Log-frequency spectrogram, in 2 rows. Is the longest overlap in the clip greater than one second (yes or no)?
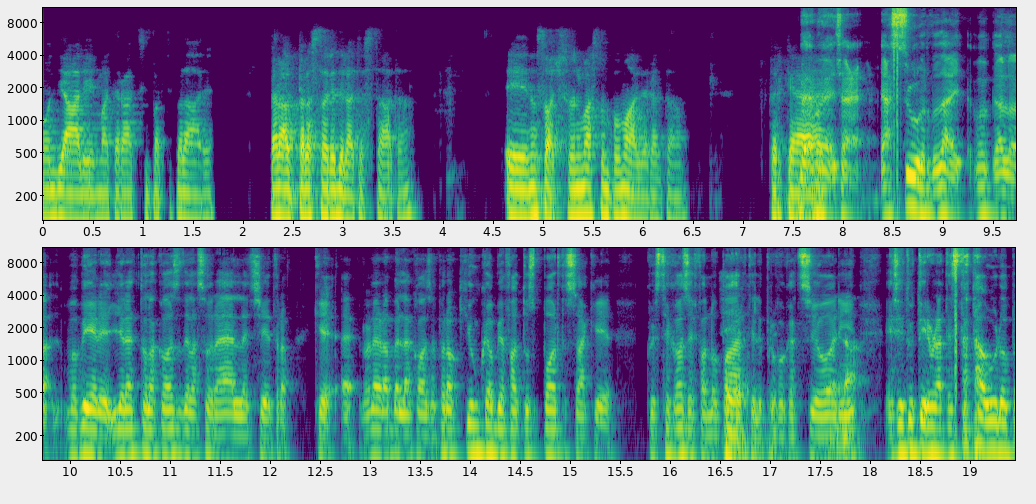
no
